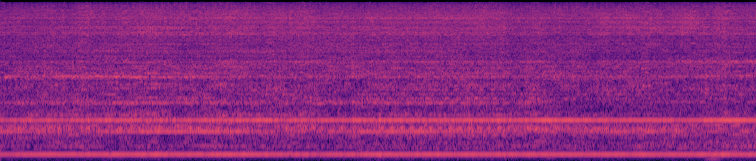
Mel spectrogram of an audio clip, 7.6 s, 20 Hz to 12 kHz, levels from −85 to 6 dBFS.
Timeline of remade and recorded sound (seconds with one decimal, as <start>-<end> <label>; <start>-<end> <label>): 0.0-3.8 remade; 3.8-5.1 recorded; 5.1-7.6 remade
